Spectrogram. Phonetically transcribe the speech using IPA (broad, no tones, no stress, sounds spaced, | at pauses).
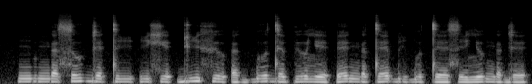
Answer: ŋ ɯ ŋ ɛ s ɯ ɡ e t i ʔ i xʲ e ʔ ɡ i fʲ ɯ ʔ ɛ ɡ ɓ ɯ d e pʲ ɯ lʲ e ʔ e ŋ ɛ t e ɓ i ɓ ɯ t e s i lʲ ɯ ŋ ɛ ɡ e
